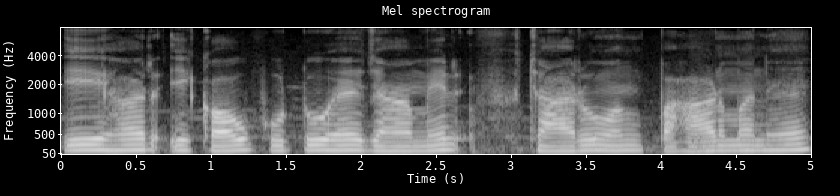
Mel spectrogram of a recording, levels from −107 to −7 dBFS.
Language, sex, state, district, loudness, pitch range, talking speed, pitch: Chhattisgarhi, male, Chhattisgarh, Raigarh, -28 LUFS, 115-125 Hz, 155 wpm, 120 Hz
